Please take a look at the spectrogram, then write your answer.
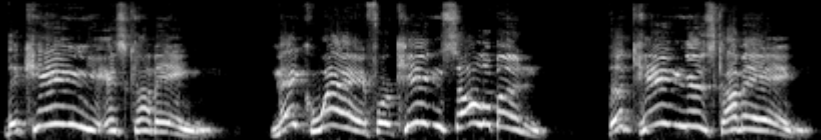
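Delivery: crier clearing the way, pitched high to carry; distant heralds yelling. Acted. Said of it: "some people yell out from a distance".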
